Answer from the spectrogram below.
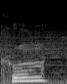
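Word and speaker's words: COUM: And you came out of another project called, how did you pronounce it, Coombe? – Right.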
